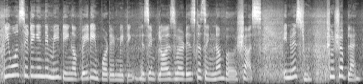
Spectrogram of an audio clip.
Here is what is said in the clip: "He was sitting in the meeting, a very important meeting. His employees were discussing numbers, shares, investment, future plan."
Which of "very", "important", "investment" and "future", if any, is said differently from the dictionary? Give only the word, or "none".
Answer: future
